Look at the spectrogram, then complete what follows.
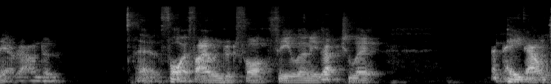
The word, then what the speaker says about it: Thielen: And to rhyme with ceiling, I've gone for a guy that any chance I can get this guy's name on the show, I'm going to do it. The ceiling of Adam Thielen.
